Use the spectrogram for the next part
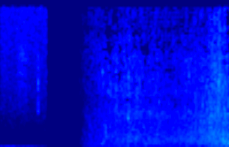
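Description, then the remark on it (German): Steady wash of water and waves lapping against a boat on the North Sea, a continuous broad rushing that briefly cuts out near the start, then swells slightly louder, with no voices. “Währenddessen auf dem Boot.”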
